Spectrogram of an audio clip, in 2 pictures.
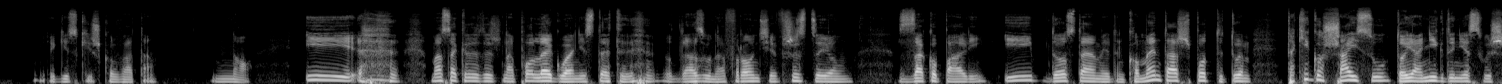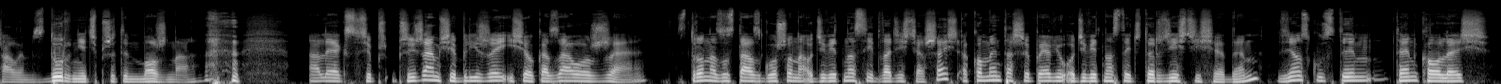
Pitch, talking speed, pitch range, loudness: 150 Hz, 120 wpm, 135-170 Hz, -18 LUFS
